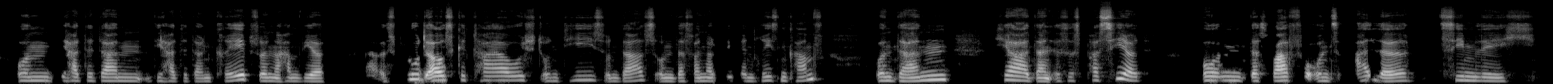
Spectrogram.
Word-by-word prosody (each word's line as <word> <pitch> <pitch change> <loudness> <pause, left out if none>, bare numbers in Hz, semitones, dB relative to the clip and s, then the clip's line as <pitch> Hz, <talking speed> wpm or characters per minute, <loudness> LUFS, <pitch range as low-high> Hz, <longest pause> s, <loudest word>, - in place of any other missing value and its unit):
Und 180 -1 -3
die 180 - -6
hatte 170 0 -3
dann 165 -3 -2
die 160 -2 -8
hatte 150 -1 -7
dann 145 +1 -7
Krebs, 215 +8 +2
und 160 -1 +2
da 145 +1 -1
haben 155 -1 -6
wir 145 -1 +2 0.4
da - - -16
das - - -8
Blut 240 +1 +3
ausgetauscht 195 0 +4
und 155 -1 -10
dies 200 +1 -8
und 145 +1 -7
das. 170 +6 -2
Und 150 -1 -3
das 155 +1 -7
war 155 - -2
natürlich 160 - -6
ein 155 -1 -7
Riesenkampf. 180 - -5 0.5
Und 175 -1 -1
dann, 195 +8 +3 0.4
ja, 195 -5 +4
dann 150 -1 +2
ist 160 +2 -11
es 170 - -8
passiert. 195 -1 +3 0.5
Und 185 -2 0
das 165 -1 -1
war 175 +1 +9
für - - -2
uns 165 -2 -2
alle 170 -4 +1 0.2
ziemlich 170 -5 -4
170 Hz, 155 wpm, -24 LUFS, 155-190 Hz, 0.5 s, war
